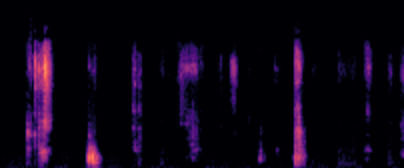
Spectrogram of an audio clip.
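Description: Near silence broken by a few faint, short clicks and rustles, the most distinct about half a second in, about a second in and about three seconds in.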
